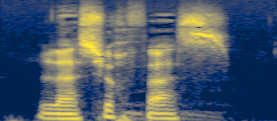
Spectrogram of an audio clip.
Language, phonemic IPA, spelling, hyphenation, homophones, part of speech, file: French, /syʁ.fas/, surface, sur‧face, surfaces / surfacent, noun, Fr-surface.ogg
- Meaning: surface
